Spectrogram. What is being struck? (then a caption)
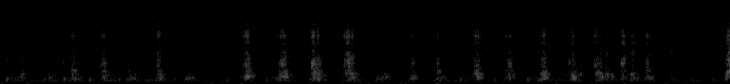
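Black-coated scratch art card scraped with a wooden stylus. A wooden stylus scratches away the black coating of a flat scratch art card lying on a table, in quick, irregular repeated strokes. Each stroke is a short, dry, bright scraping burst with almost no low end. Some strokes are louder and sharper than others.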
